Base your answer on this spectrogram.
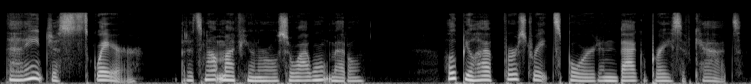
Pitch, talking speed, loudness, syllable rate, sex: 185 Hz, 200 wpm, -19 LUFS, 4.9 syllables/s, female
